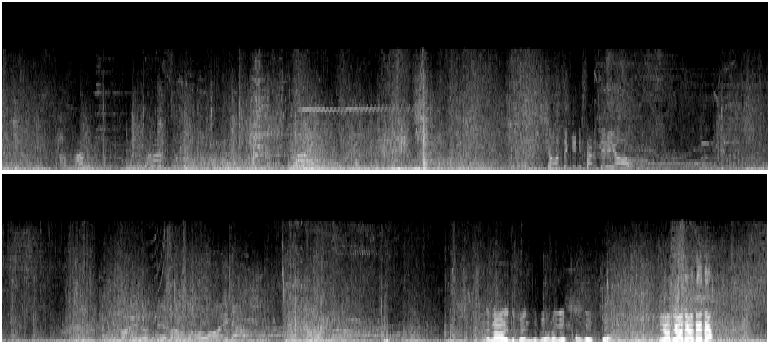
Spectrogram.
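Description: Weapons clash and strike with sharp hits.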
